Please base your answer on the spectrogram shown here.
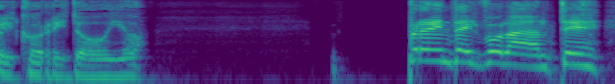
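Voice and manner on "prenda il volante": panicked begging; pleading. A narrator's reading. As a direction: beg him to take the wheel. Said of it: "lo implorò Grover".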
